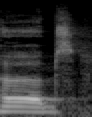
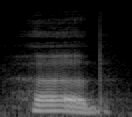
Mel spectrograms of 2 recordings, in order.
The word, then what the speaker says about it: herb: actually had the word herb i know you pronounce the h it's wonderful i again pet peeve is the herb there's a h there pronounce the h what other h's are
